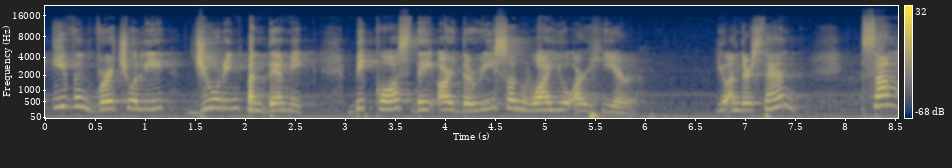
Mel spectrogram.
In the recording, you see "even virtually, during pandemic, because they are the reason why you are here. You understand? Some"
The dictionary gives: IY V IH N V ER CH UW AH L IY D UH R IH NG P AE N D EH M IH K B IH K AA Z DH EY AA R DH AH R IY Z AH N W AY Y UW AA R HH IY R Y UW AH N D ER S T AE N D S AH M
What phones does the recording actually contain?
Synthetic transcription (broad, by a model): IY V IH N V ER CH UW AH L IY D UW R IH NG P AE N D EH M IH K B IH K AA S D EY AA R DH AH R IY S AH N W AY Y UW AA R HH IY R Y UW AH N D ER S T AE N D S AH M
